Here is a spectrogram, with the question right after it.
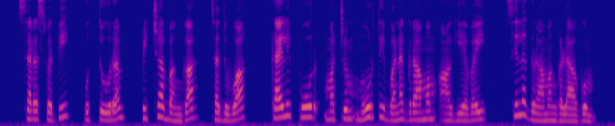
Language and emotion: Tamil, neutral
